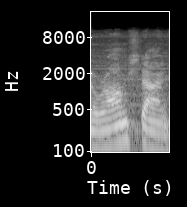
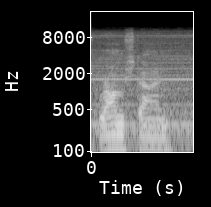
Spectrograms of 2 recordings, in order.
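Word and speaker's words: Rammstein: Is Teni a Romstein fan? You notice I say that correctly, too. Not butchered like you hear most American culture. They'll call it everything but that. It's Ramstein.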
